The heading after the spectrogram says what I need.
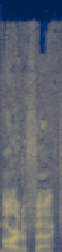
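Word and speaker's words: RTFKT: It's pronounced artifact, Vince.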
